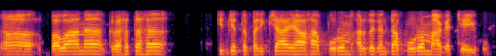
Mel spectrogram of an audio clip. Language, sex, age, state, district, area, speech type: Sanskrit, male, 60+, Karnataka, Vijayapura, urban, conversation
